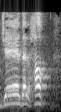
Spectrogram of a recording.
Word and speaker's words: جاد الحق: لو تنطق الاسم صح هتقول جاد الحق، جاد فعل ماضي والحق فاعل تمام، أو جاد الله تمام.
